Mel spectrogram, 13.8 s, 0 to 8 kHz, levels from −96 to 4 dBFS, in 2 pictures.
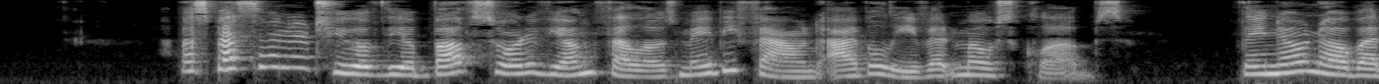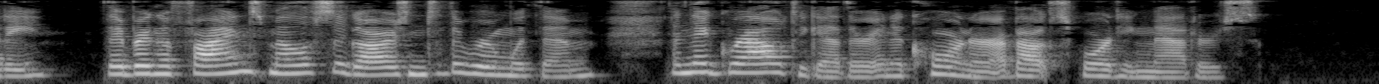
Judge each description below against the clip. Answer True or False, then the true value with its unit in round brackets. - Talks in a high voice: True (235 Hz)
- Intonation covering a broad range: True (6.2 semitones)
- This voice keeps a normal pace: True (190 wpm)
